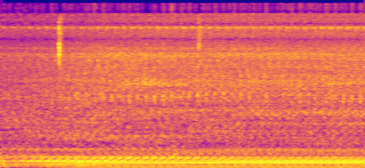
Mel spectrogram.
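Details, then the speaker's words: Sailboat diesel engine runs with a steady, even low clatter, about four beats per second, and no stumbling. This is its first successful run after not starting. "That's my engine running. That's my engine running."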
